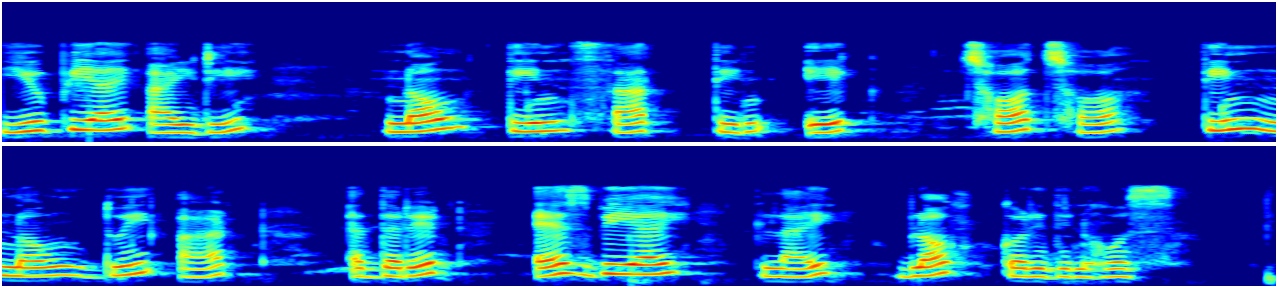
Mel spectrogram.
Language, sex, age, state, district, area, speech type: Nepali, female, 30-45, West Bengal, Kalimpong, rural, read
